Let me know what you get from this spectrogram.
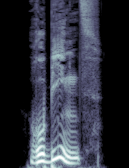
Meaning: genitive singular of Rubin
- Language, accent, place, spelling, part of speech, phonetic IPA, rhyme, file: German, Germany, Berlin, Rubins, noun, [ʁuˈbiːns], -iːns, De-Rubins.ogg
